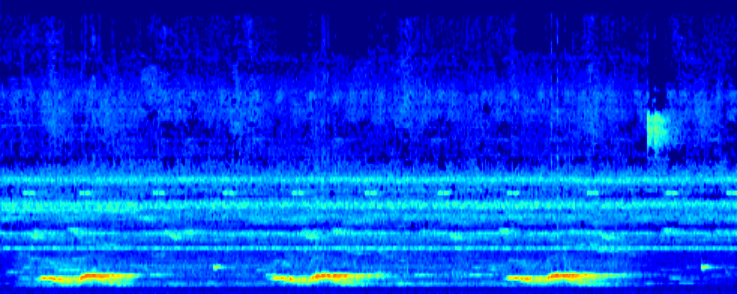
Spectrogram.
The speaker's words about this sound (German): So klingt ein Argusfasan, ein ganz scheues Tier, was auf dem Waldboden des Regenwaldes herumläuft.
